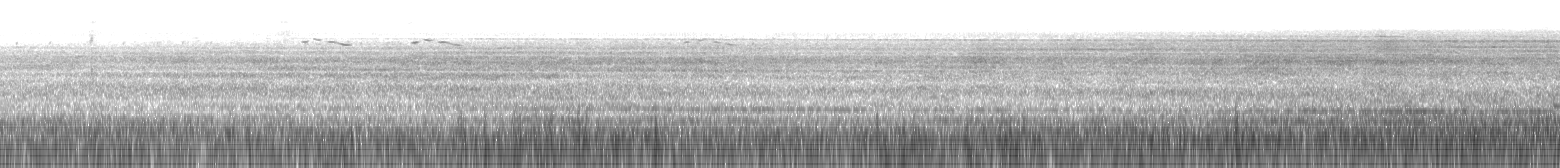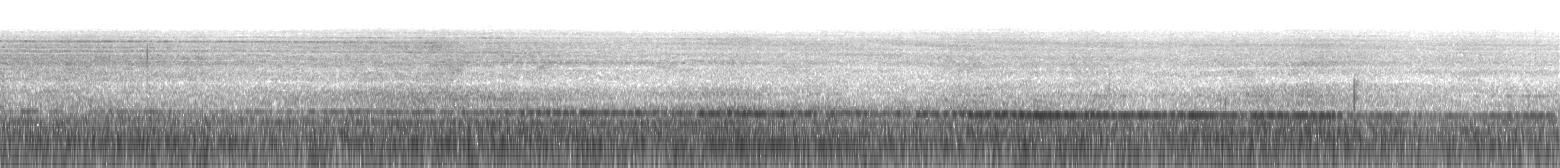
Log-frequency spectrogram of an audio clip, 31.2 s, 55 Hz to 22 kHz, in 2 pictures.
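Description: Jet engines of a KLM Boeing 747-400 running at low power as the four-engined airliner rolls along the runway, a steady roar with a high whine and a low hum that grows louder as it comes closer, loudest near the end.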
